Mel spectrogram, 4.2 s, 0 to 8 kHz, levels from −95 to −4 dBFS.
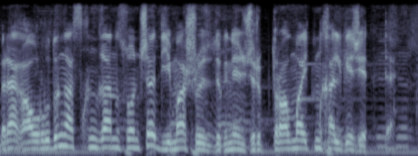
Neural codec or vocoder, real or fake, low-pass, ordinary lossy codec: none; real; 7.2 kHz; none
